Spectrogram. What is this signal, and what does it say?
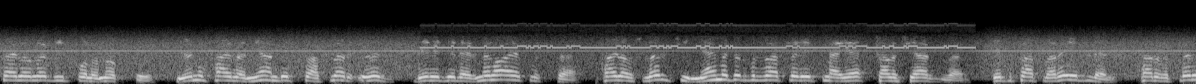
RTTY (45.45 baud, 170 Hz shift), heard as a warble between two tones, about 2200 Hz centre, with radio static and a steady whistle near 1810 Hz. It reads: ER ZIJN TWEE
